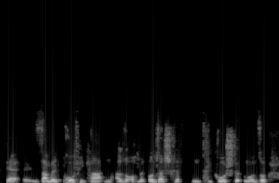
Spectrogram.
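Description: Here is a man with a normal speaking voice. He talks at a moderate pace with ordinary pitch variation. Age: 30s. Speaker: football fan guest, former player. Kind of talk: casual sports chat.

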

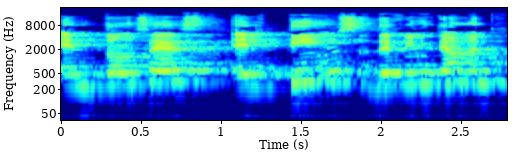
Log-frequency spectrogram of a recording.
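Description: A woman speaks very slowly at a high pitch in a monotone, flat intonation. Audible room echo surrounds her voice. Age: 20s. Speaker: primary school teacher. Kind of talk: casual chat.

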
